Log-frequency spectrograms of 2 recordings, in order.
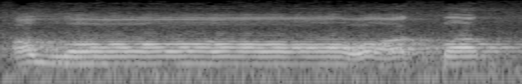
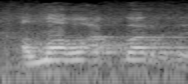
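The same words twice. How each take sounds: First: The phrase is drawn out and lengthened. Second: The phrase is said short and quick. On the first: The people behind can tell the imam is rising. The speaker calls it right. "takbirnya panjang" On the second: The people behind cannot tell whether to sit or stand. The speaker calls it wrong. "Mana ada panjang-panjang"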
